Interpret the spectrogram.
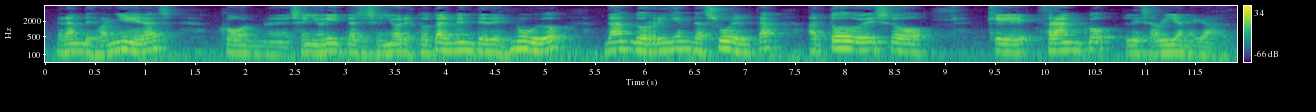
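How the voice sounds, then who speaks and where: Argentine man in his sixties, echoey studio. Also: mid-range voice. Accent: Argentine Spanish. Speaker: co-host. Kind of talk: casual comedic chat.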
